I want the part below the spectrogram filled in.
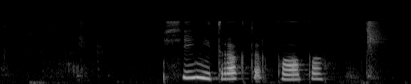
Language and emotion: Russian, neutral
